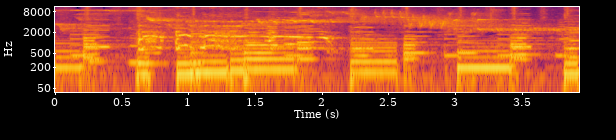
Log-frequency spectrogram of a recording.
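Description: A rooster crows loudly and close by, a long cock-a-doodle-doo repeated in several strong calls over about four seconds with no one talking.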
